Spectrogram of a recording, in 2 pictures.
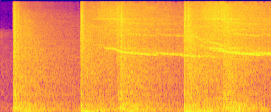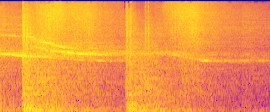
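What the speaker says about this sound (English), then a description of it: "and light fireworks" Fireworks going off on Bonfire Night, five sharp bangs about a second apart, each trailing into a fading crackle and a whistling tone, with no voices.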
